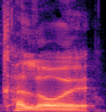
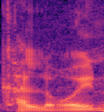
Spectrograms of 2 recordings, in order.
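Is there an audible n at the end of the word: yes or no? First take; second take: no; yes. First: The word ends without an n sound. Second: The word ends with an n sound. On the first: This is how the word seemed to sound. The speaker calls it wrong. "Ich habe das N nie gehört" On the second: This is how the word is written. The speaker calls it right. "dass überall Kaloin steht"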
